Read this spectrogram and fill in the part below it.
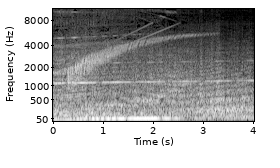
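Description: A high whine rises sharply as a spaceship speeds up.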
